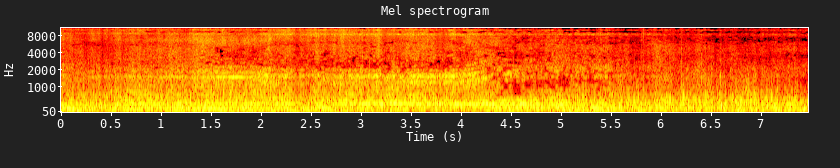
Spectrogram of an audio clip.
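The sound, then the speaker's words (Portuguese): A Centro Tático Aéreo police helicopter, mobilized with Military Police vehicles to an incident at a shopping mall in the capital of Maranhão, Brazil, roars loudly and steadily throughout, a dense, continuous rotor thrum with a rushing engine whine and no voices. “A ocorrência chegou a mobilizar viaturas da Polícia Militar e até um helicóptero do Centro Tático Aéreo.”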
